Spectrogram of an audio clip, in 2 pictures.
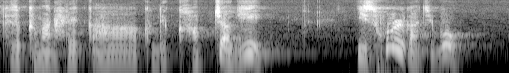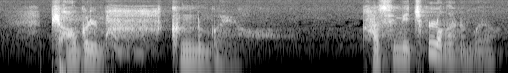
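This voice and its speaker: A middle-aged pastor preaches in a revival meeting with a bright, slightly breathy, high-pitched voice. He tells stories in an animated, comic way, and his voice sweeps up and down as he acts out each scene. The long reverb of a church sanctuary trails after his words. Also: a little slow, long pauses. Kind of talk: revival sermon storytelling.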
